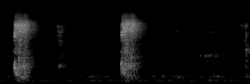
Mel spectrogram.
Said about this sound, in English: Cat's having a sneezing fit.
